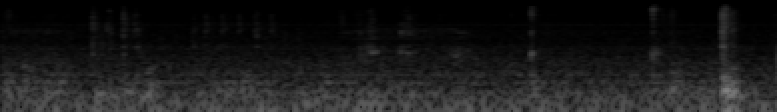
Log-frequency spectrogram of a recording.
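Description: Scattered, irregular clicks of a computer keyboard and mouse being used to type and edit a text list, with one louder click near the end.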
